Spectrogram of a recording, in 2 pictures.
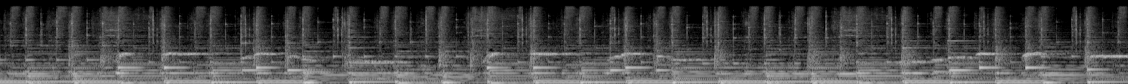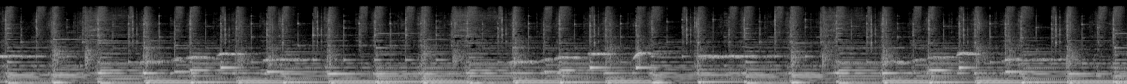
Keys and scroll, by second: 2.9 0, 7.8 space, 9.9 a, 13.6 -, 14.9 a, 17.0 space, 18.5 space.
